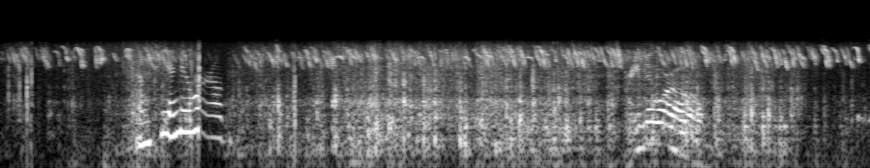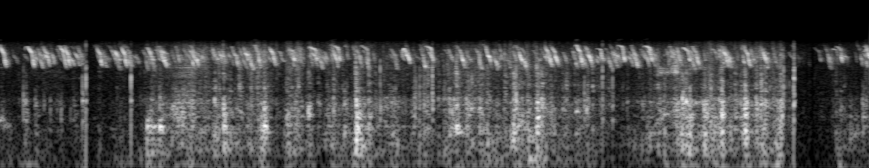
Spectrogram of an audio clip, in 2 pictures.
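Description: Many chicks peep loudly and constantly close by.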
